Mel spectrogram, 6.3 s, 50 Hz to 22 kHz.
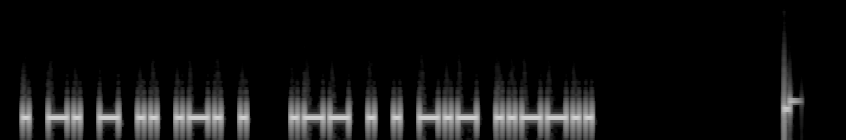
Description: Morse code, heard as a keyed tone, about 25 wpm, 700 Hz. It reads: ENTIRE WEEK?
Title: Sentences from Top 1000 Words - Review Part 5 - 25wpm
